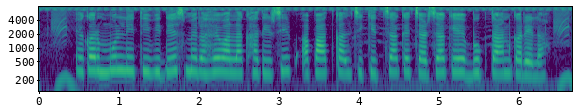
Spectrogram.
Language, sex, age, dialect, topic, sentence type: Bhojpuri, female, 18-24, Southern / Standard, banking, statement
